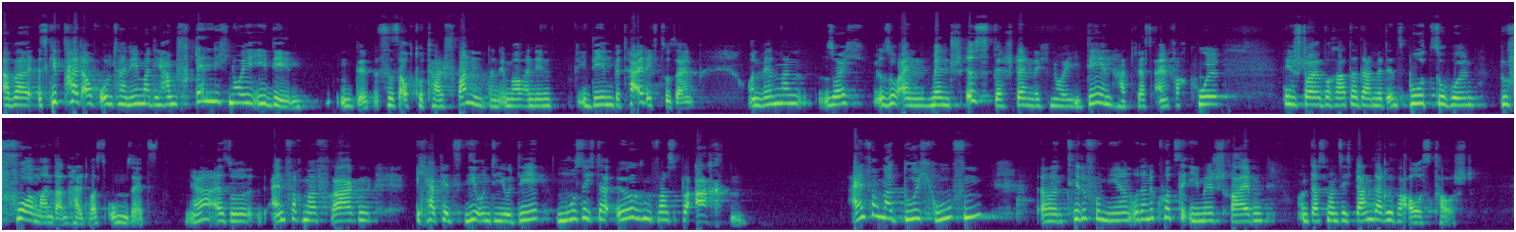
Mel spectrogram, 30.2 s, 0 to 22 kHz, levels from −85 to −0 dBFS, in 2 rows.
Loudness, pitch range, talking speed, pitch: -19 LUFS, 225-280 Hz, 175 wpm, 245 Hz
